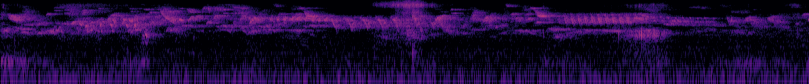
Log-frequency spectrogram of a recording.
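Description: Songbirds singing faintly, several overlapping high chirps and quick trills.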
